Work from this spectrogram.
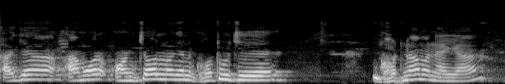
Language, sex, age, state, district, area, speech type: Odia, male, 45-60, Odisha, Bargarh, urban, spontaneous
